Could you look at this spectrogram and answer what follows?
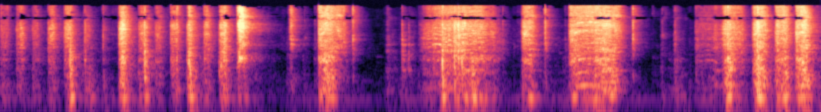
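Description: Cordless drill boring drainage holes through the bottom of a plastic solo cup. The bit grinds through the thin plastic in a string of short, rattling bursts, one hole after another.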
